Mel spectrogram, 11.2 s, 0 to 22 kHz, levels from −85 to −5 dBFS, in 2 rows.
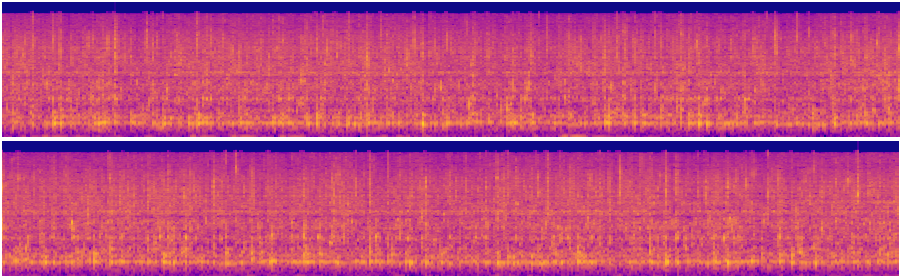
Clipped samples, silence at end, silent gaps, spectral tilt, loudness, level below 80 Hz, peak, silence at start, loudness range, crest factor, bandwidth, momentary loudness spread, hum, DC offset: under 0.1%; 0 s; none; 0 dB/octave; -19 LUFS; -62 dBFS; 0 dBFS; 0 s; 1 LU; 22 dB; 17 kHz; 2 LU; none; under 0.1%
